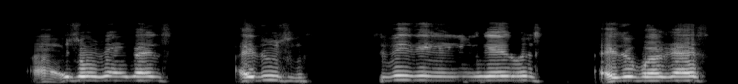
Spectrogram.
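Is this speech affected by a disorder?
Yes: cerebral palsy; talks funny sometimes.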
